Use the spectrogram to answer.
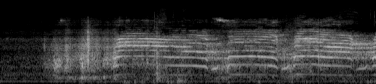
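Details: Trumpeter hornbill call played back on a sunrise safari drive on August 13, 2016, where the species is unusual: nasal, wailing, baby-like cries with drawn-out harmonic notes rising and dipping in quick succession.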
